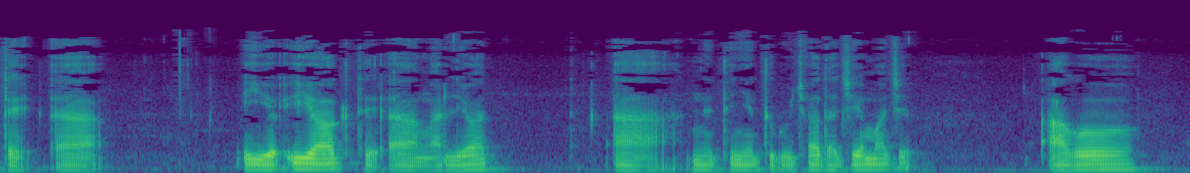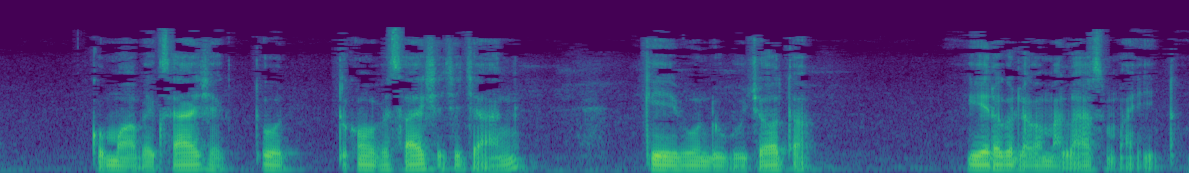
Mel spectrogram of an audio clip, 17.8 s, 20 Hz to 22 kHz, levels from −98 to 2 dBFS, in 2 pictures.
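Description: Throughout the speech, a ringing, washy texture and a hiss that swells and fades with the signal are plainly audible, likely from WMA compression. Long transform blocks smear quantisation noise over tens of milliseconds, consistent with WMA 1 near 48 kbps, with nothing above 18.8 kHz.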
